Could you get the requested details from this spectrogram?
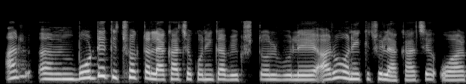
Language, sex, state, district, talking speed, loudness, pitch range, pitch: Bengali, female, West Bengal, Jhargram, 195 wpm, -16 LUFS, 220-270 Hz, 240 Hz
